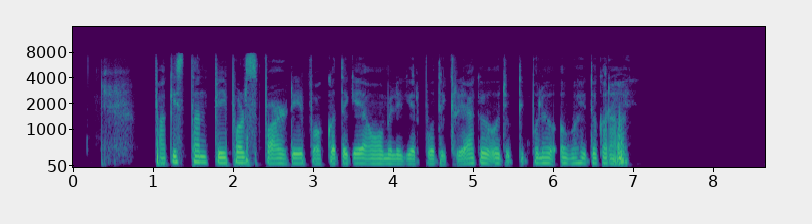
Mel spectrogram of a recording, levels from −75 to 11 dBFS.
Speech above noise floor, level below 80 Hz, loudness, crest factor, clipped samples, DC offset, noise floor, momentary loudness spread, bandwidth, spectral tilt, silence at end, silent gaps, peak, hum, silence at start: 23 dB; -50 dBFS; -18 LUFS; 18 dB; under 0.1%; under 0.1%; -41 dBFS; 9 LU; 8 kHz; -6 dB/octave; 1.7 s; none; -2 dBFS; none; 0.35 s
